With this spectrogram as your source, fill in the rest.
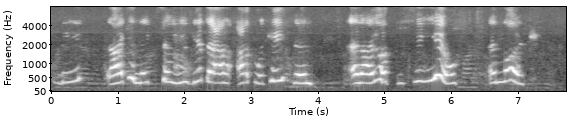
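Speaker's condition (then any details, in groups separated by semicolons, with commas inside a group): Cerebral palsy; onset at 19 days old from encephalitis, high fever and first seizure, 23 years, scoliosis, scoliosis surgery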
